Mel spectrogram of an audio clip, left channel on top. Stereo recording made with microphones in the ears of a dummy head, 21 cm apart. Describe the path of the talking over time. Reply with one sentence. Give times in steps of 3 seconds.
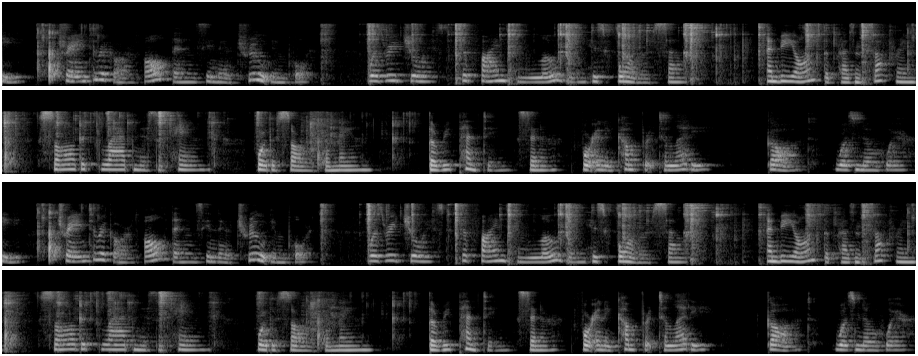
In this clip you hear the talking on the right from 0 s, in the centre from 6 s, on the left from 9 s, in the centre from 12 s and on the right from 15 s.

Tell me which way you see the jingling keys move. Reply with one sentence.
In this clip you hear the jingling keys move from right to left.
